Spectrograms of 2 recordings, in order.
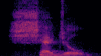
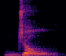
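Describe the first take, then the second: First: The word begins with an sh sound. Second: The word begins with an sk sound. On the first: "No britânico padrão, a pronúncia é schedule" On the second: "Essa é a pronúncia do American English"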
